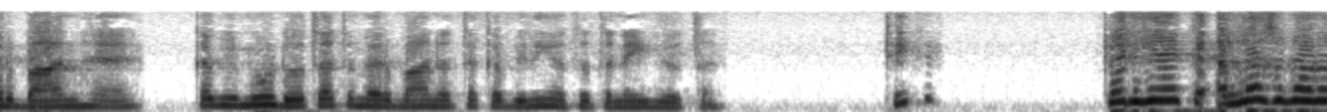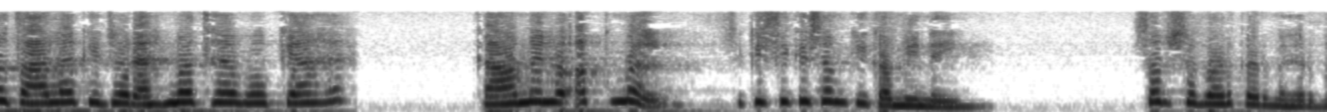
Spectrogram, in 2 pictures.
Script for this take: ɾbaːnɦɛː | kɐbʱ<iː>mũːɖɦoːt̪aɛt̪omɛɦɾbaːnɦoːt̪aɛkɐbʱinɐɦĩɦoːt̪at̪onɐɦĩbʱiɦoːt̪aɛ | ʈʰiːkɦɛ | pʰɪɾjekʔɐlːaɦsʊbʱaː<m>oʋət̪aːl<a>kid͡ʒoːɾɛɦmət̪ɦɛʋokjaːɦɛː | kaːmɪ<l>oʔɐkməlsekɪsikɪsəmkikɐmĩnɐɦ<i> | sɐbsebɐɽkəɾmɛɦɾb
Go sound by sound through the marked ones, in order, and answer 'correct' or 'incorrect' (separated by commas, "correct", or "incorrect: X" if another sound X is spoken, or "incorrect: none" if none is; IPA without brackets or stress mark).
incorrect: i, incorrect: n, correct, correct, incorrect: ĩ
